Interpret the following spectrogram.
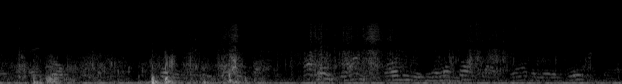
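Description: Cardboard box and packaging being handled: a few short knocks and rustles in the first couple of seconds, with quiet talk in the background after that.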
